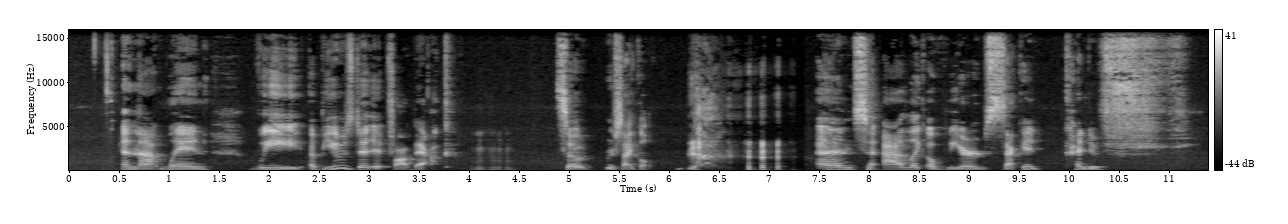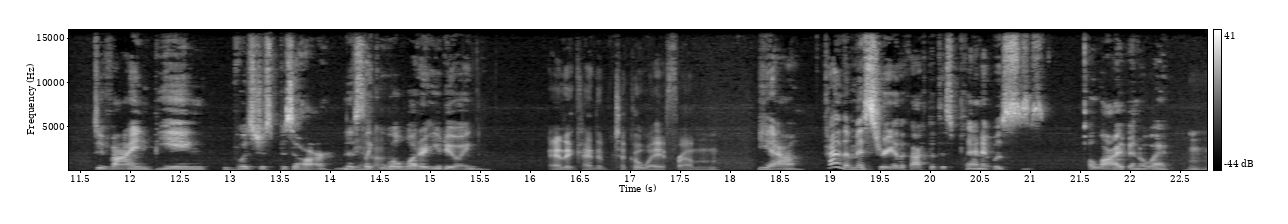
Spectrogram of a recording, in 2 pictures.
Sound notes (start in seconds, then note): 6.2 laughs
